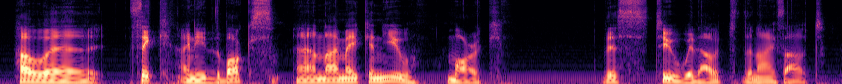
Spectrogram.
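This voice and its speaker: In a very clean recording with a silent background, a man with a non-native accent speaks at a very slow pace, medium in pitch with fairly even intonation. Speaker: vinyl record collector. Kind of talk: tutorial narration. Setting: home recording with mixer hum. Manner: hesitant, casual.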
